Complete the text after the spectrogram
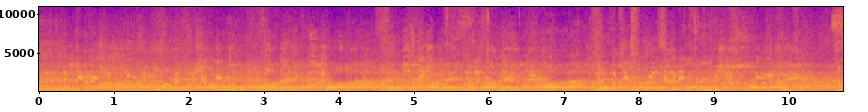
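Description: A large crowd chants and shouts loudly outdoors, close by.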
